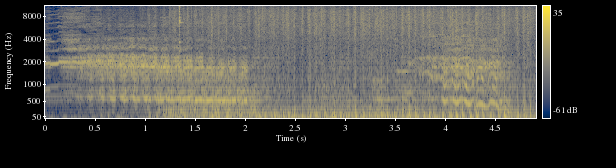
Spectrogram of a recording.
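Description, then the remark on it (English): A horse whinnies loudly in shrill, wavering cries while a rapid, dense clatter of hooves drums underneath as a group of robbers on horseback rush forward, with a second neigh near the end. “Suddenly, a group of robbers rush forward on horseback.”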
